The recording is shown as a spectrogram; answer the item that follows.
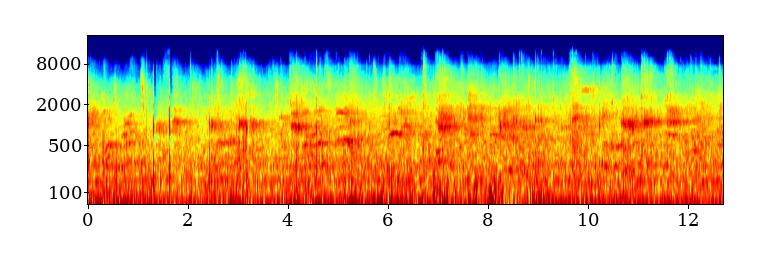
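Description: Scattered sharp pops of paddles hitting plastic pickleballs, mixed with indistinct voices of players and onlookers, over a steady low rumble.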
